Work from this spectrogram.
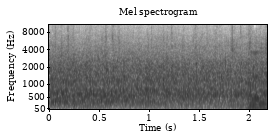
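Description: Cricket crowd at a cold September match applauding and making steady noise, a dense continuous wash of clapping at moderate distance, with commentary voices over it.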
